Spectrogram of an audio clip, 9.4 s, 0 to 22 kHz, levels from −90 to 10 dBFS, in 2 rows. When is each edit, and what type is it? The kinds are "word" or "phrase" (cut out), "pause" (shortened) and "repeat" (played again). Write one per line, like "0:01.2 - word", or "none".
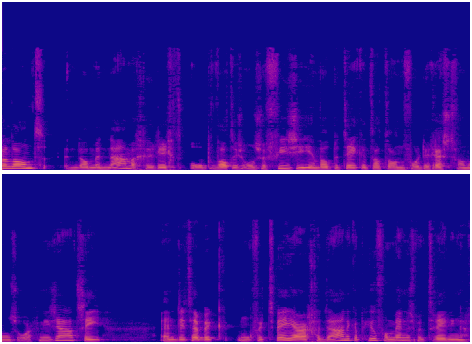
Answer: none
